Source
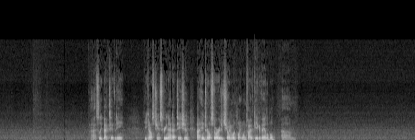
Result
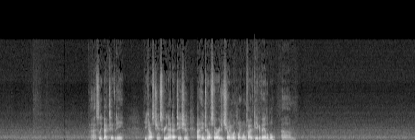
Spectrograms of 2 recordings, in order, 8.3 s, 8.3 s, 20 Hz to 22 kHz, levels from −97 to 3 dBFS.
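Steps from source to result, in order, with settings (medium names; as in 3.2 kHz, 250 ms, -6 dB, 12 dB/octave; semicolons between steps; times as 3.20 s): peaking EQ 570 Hz +8.5 dB 0.41 oct; trim +4.5 dB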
